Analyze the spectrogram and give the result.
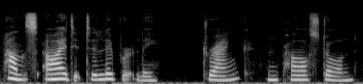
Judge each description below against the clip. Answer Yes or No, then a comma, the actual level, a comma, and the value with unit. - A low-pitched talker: No, high, 220 Hz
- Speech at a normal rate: No, slow, 130 wpm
